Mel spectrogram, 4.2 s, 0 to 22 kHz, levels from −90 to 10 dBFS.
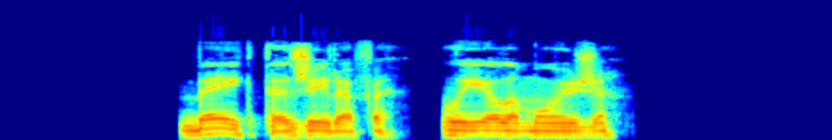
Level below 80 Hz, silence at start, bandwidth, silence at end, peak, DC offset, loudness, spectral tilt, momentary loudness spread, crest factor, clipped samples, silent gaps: -40 dBFS; 0.9 s; 7.6 kHz; 1.1 s; 0 dBFS; under 0.1%; -13 LUFS; -5.5 dB/octave; 8 LU; 14 dB; under 0.1%; 2.07-2.19 s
